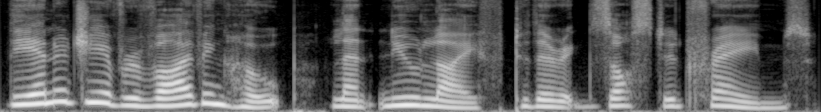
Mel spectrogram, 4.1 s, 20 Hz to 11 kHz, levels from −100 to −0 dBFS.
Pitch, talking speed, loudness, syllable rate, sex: 210 Hz, 175 wpm, -17 LUFS, 4.9 syllables/s, female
